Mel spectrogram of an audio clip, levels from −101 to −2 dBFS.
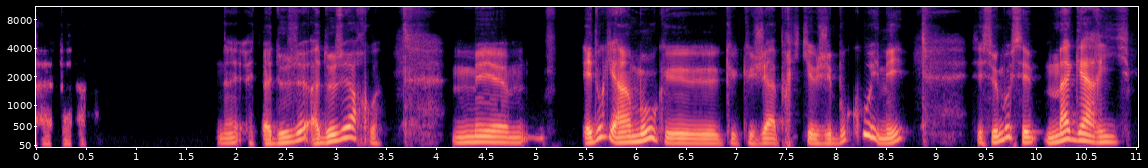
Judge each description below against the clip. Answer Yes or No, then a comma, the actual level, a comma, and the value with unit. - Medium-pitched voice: No, low, 120 Hz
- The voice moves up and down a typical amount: No, wide, 6.4 semitones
